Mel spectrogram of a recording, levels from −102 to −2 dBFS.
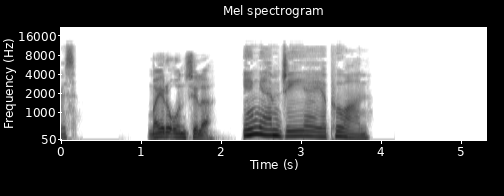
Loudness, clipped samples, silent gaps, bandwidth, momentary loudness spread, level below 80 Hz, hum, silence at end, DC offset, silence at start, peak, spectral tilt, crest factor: -20 LUFS; under 0.1%; 0.88-1.09 s, 2.19-2.26 s; 11.5 kHz; 19 LU; -56 dBFS; none; 1.45 s; under 0.1%; 0 s; -6 dBFS; -7 dB/octave; 16 dB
